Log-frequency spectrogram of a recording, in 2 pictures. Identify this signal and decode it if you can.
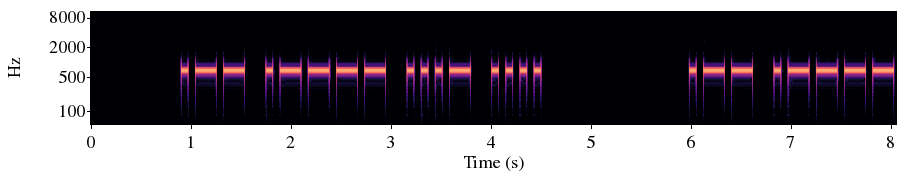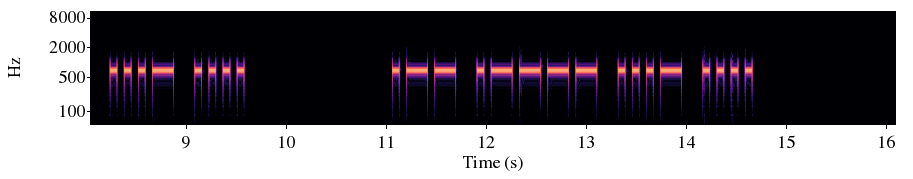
Morse code, heard as a keyed tone, about 17 wpm, 700 Hz. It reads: W1VH W1VH W1VH
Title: USA Call Signs - 4 Characters - Repeated 3x - 17wpm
